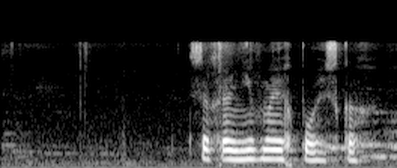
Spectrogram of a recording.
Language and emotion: Russian, neutral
